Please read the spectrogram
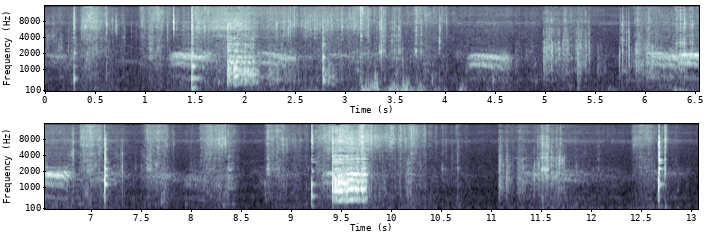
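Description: Crows cawing: four or five separate calls a few seconds apart, the loudest about three quarters of the way through, with scattered sharp clicks between them.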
